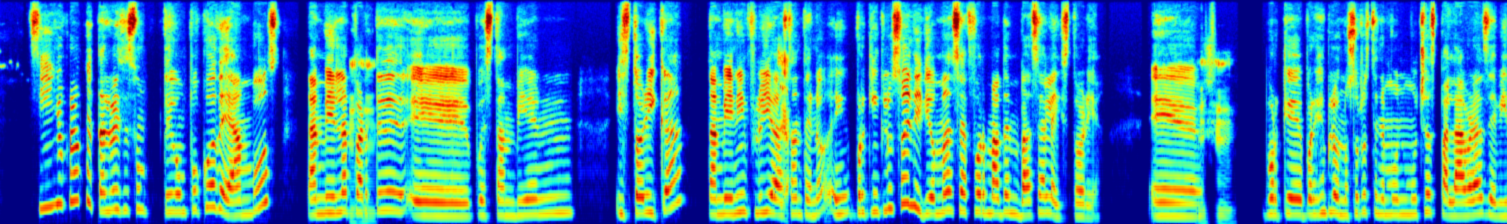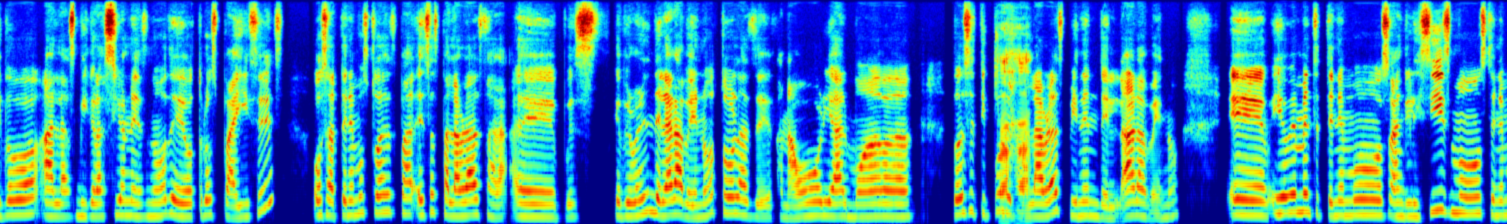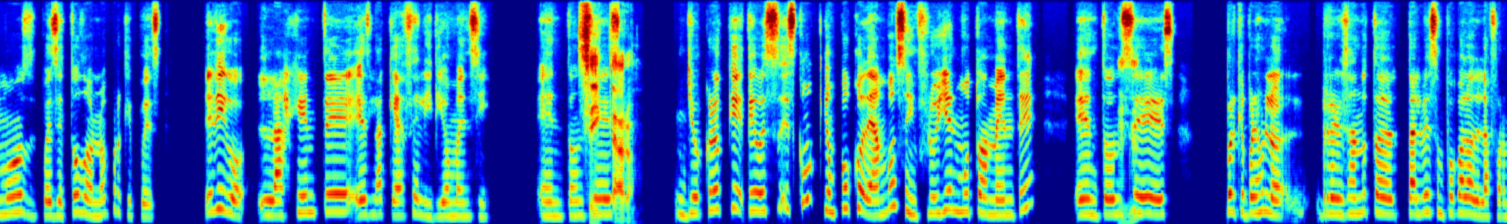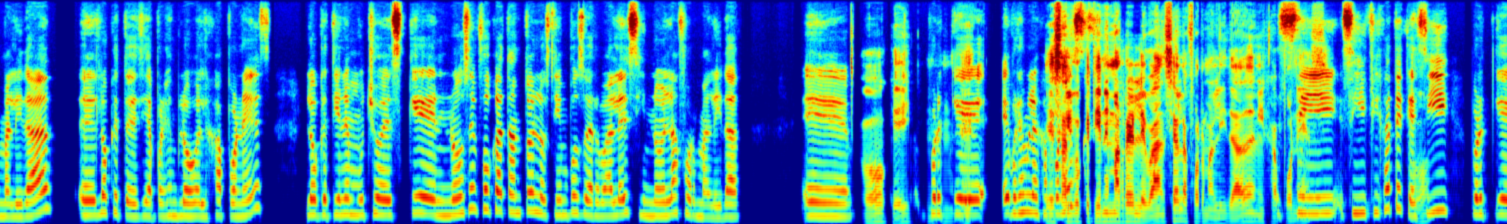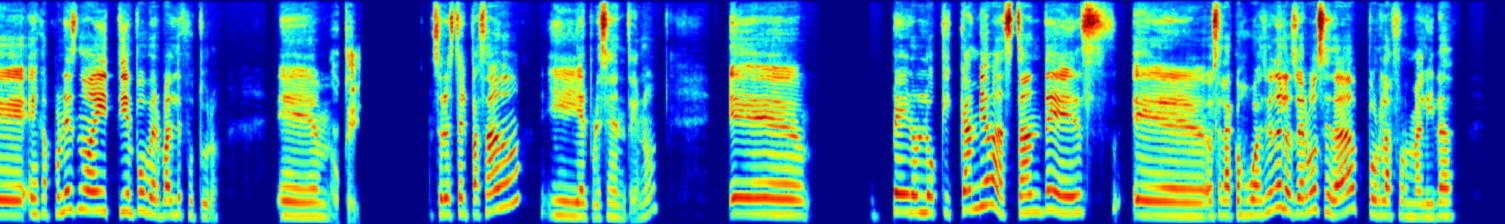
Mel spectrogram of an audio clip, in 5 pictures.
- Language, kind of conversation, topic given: Spanish, podcast, ¿Qué papel juega el idioma en tu identidad?
- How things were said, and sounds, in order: other background noise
